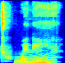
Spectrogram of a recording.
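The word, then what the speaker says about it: Twiny: Uh my name is Twinny. T W I N Y. Um you say it like twin like like somebody has a twin that looks just like them.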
